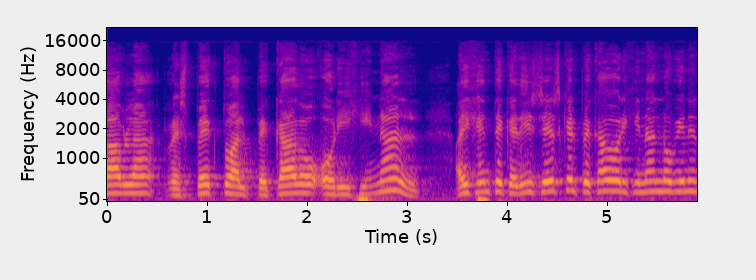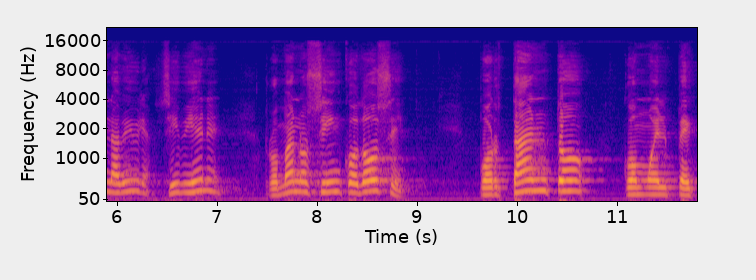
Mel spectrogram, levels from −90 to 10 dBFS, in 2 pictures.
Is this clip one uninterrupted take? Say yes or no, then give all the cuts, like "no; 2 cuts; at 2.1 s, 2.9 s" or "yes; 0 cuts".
yes; 0 cuts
